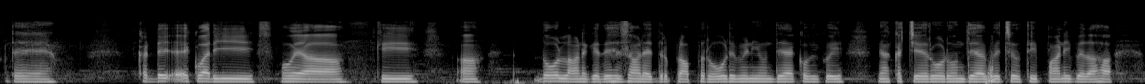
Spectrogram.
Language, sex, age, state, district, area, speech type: Dogri, male, 18-30, Jammu and Kashmir, Kathua, rural, spontaneous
